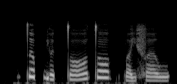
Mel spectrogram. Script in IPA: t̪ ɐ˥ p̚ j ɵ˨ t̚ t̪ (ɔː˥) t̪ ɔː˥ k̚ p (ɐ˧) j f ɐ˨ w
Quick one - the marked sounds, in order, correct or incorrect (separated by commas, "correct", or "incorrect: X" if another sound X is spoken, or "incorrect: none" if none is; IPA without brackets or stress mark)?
incorrect: ɔː˨˥, incorrect: ɐ˨˩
